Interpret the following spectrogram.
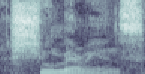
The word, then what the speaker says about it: Sumerians: I wrote, the name Sumerian is first found in the Akkadian epics, where it is more accurately pronounced Shumerians. Sumerians came into lower Mesopotamia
